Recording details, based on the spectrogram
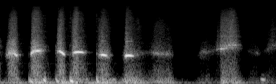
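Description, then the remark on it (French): A person whistles a short run of quick, bright notes with the mouth, then pauses and adds a couple more breathy whistled tones. No one speaks. “C'est la façon dont tu mets la bouche qui marche mieux, en fait. Siffler.”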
